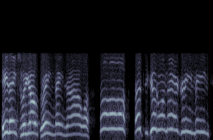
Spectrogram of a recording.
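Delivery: very high-pitched, loud mocking farmer voice; mocking Iowa farmers. Farmers laughing at the comedian over his dumb question, high hammed-up mockery. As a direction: hoot it up like farmers ridiculing an outsider. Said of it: "they all started laughing at me".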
